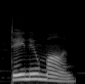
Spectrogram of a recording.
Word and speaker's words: DeMent: is definitely not correct DeMent is d man yeah D Man French word originally wait this one says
